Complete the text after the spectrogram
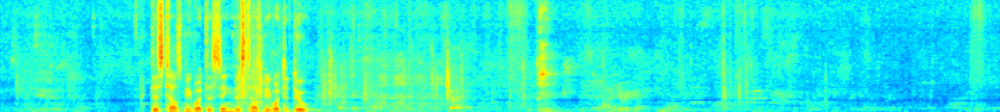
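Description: An audience murmurs quietly.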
